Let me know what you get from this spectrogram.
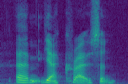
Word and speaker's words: kruisen: I'm sure I'll butcher this pronunciation. Kruisen, meaning to sail to and fro. – Krausen. – There you go.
